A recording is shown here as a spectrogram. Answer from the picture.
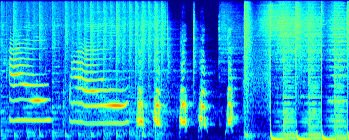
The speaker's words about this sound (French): Miaou. Miaou.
